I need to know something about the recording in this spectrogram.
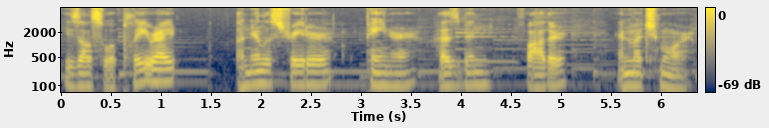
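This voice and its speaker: A male podcast host reads a scripted introduction in a measured way. His low voice is gravelly and full of fry. Soft plucked guitar plays faintly behind him. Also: flat delivery. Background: faint guitar music.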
